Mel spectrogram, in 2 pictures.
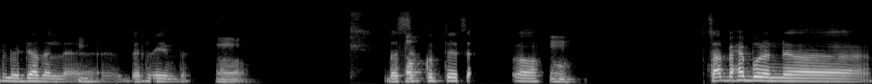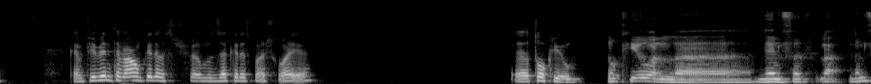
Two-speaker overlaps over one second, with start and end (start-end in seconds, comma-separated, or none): none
